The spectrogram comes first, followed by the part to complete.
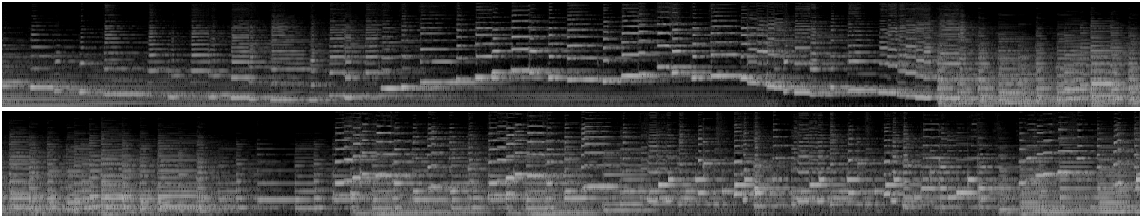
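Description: E-flat clarinet and piano playing a contemporary classical duo piece. The clarinet line climbs over held low piano notes, sweeps down in a quick run about a third of the way in, and then the two play dense, busy passages together.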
